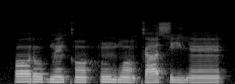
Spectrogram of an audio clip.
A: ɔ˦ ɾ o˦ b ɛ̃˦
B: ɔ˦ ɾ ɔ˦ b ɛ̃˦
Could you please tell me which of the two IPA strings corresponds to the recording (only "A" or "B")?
A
